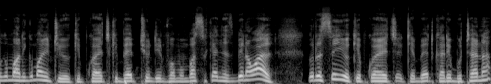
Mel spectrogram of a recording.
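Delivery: ordinary delivery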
